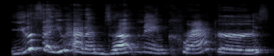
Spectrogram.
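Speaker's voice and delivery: loud, high disbelief ending in a gasp; high, loud astonished outburst; shocked realisation. Real, not acted. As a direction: blurt it out aghast, then gasp. Shocked at viewer's duck named Crackers.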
